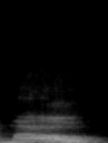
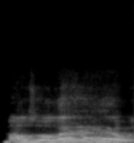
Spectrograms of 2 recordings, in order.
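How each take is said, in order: First: "Mausoléu" as MAU, ZO, LÉU with long gaps; separando sílabas. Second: "Mausoléu" with LÉU stretched long; sílaba forte esticada. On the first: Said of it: "vamos separar". ("Mausoléu" pausado, sílaba por sílaba) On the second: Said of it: "Quem é o forte?". ("Mausoléu" puxando forte o LÉU final) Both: Shown as a demonstration.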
